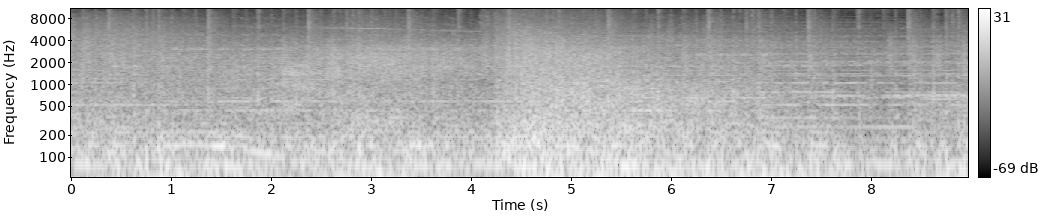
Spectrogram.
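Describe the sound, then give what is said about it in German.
A dense, continuous rumble of explosions and booming blasts from the bombardment of a fake planet, with a heavier surge of detonations about halfway through, loud with no voices. “während Oton das Bombardement des unechten Planeten fortsetzte”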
